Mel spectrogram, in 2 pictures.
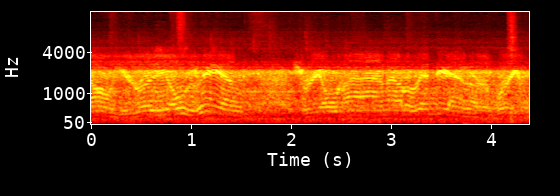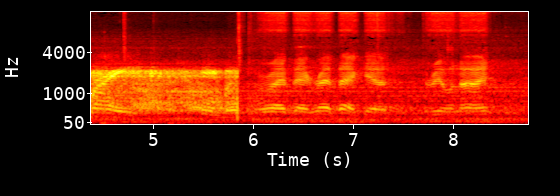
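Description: Voices coming over a CB radio, thin-sounding and hard to make out. About six seconds in the transmission cuts off with a click, and another station's voice comes on.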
